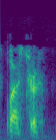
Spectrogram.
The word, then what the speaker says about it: Spoelstra: So, maybe Eric, is it Spoelstra? How do you pronounce the Miami Heat coach? – Eric Spoelstra. – Okay, Eric Spoelstra.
